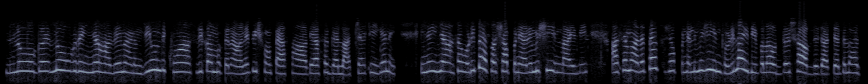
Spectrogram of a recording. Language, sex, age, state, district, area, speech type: Dogri, female, 18-30, Jammu and Kashmir, Kathua, rural, conversation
